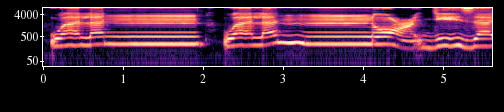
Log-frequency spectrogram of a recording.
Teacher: nun sukun ketemu nun, ya. Idgham bighunah. Masukkan suara dengungan.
